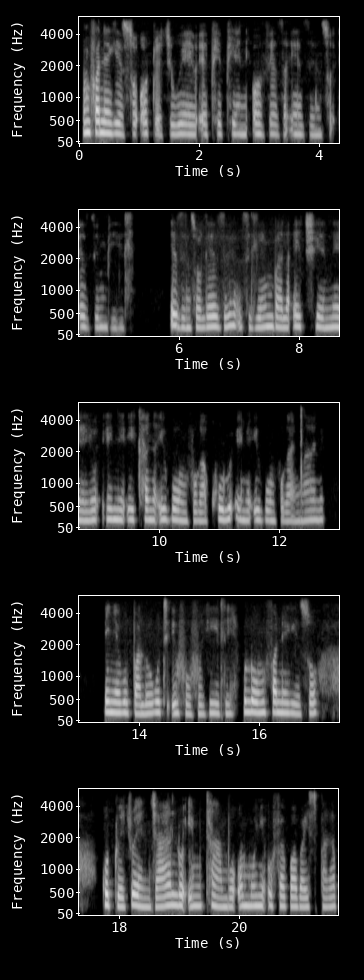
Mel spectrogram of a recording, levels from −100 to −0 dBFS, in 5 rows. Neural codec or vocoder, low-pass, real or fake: vocoder, 24 kHz, 100 mel bands, Vocos; 5.4 kHz; fake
